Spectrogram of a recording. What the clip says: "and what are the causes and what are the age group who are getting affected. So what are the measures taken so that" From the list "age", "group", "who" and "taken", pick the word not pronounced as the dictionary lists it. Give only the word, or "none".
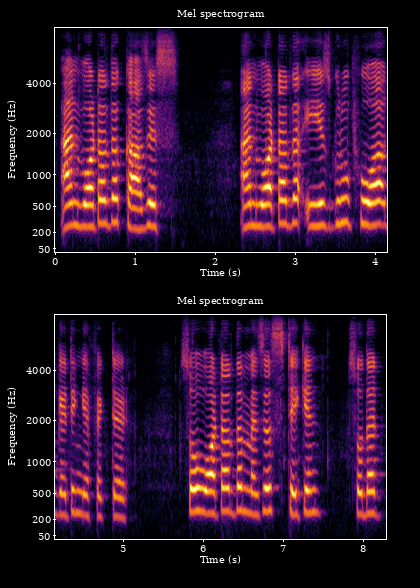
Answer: age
